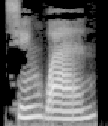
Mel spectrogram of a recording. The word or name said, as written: Qin Wan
